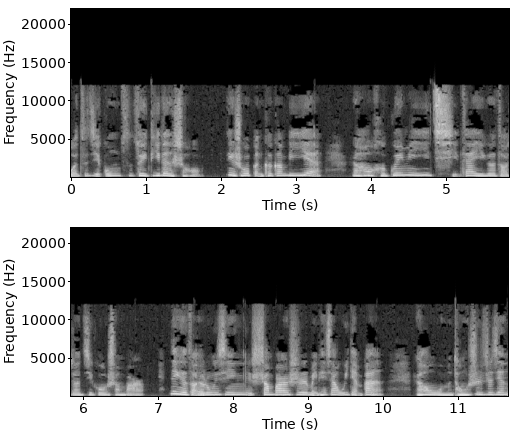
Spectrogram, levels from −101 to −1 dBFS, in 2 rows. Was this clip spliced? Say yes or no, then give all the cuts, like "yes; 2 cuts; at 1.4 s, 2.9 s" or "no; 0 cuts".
no; 0 cuts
